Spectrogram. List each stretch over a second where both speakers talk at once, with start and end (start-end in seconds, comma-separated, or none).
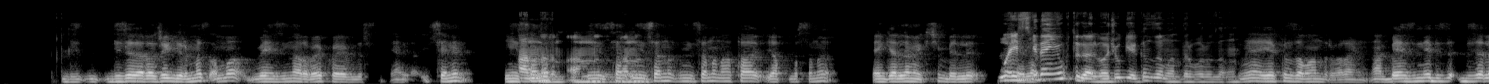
5.2-6.7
